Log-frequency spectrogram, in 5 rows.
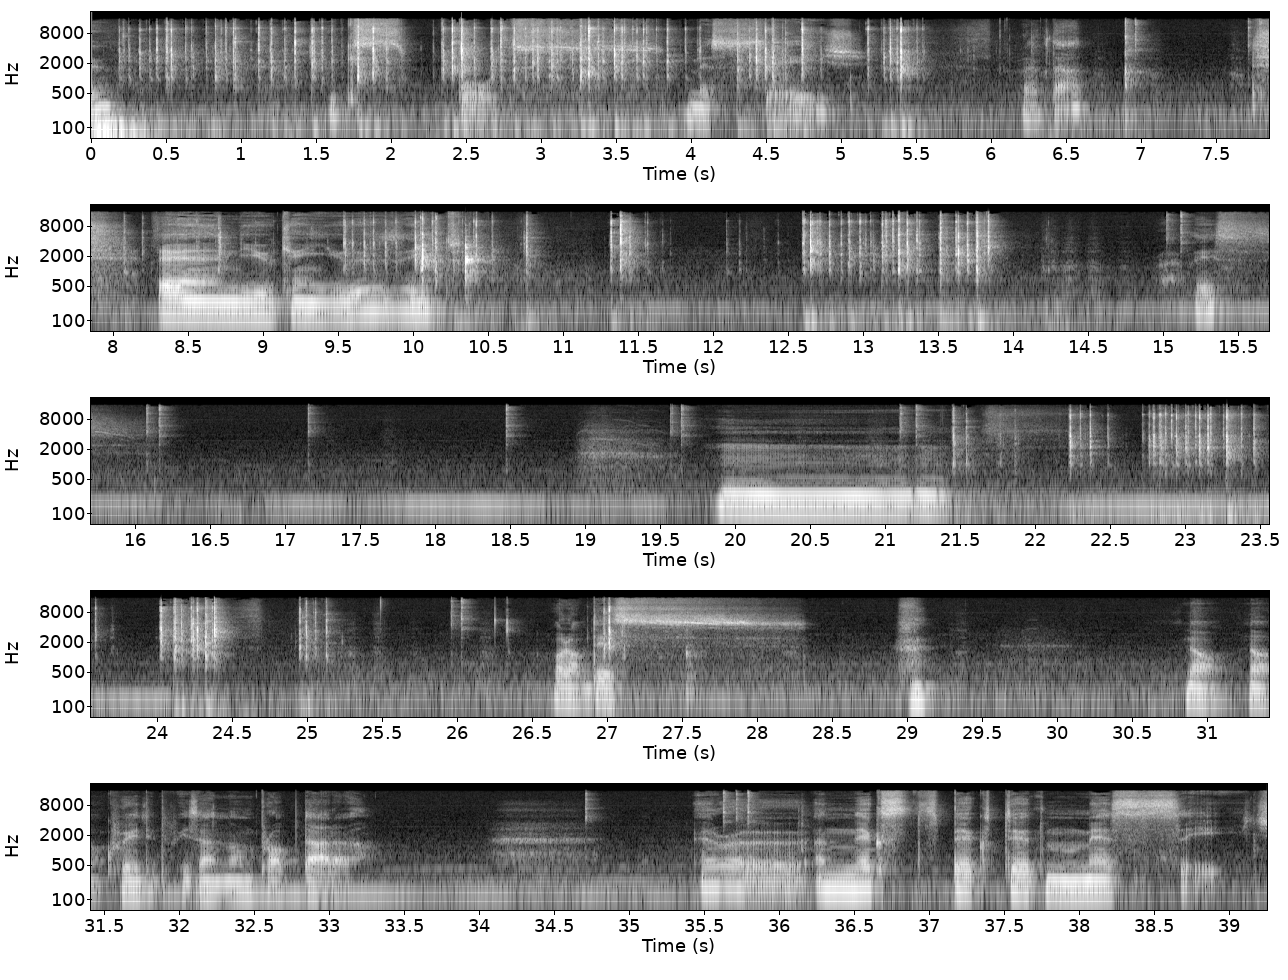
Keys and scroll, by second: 0.0-5.9 typing, 8.5 shift+Tab, 9.3-11.3 typing, 12.3-14.2 typing, 21.4 Tab, 22.0-24.3 typing, 24.3 Return, 27.0 super+r.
